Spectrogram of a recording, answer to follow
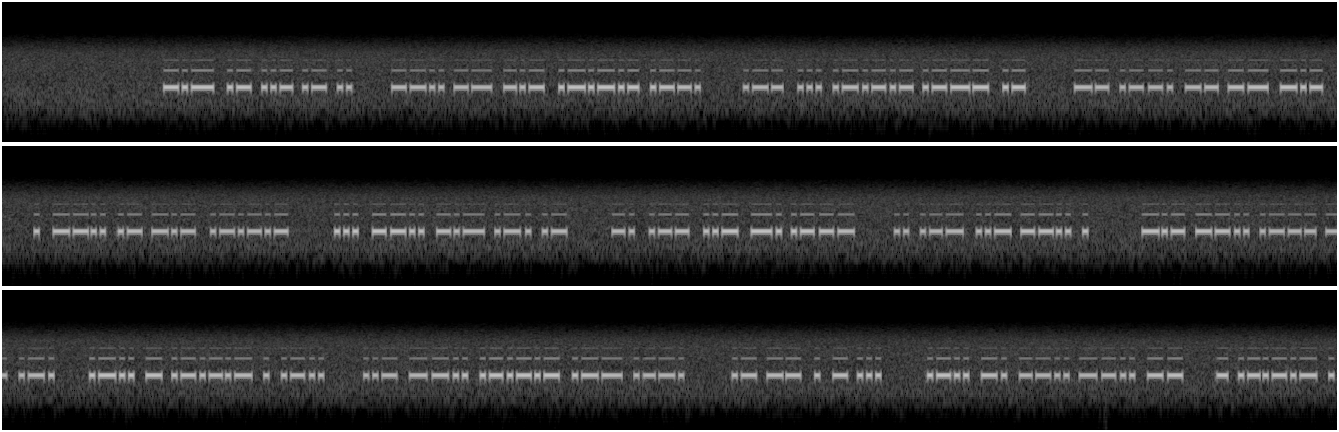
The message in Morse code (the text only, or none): KAUAI ZMK.P WS.JA MPMMK EZAK. SZKRA NWUNJ IWUZE KZJTR LT.EL UZ.WP AMETS LNZZM …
